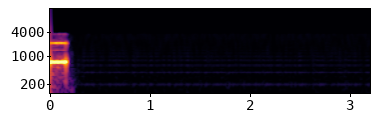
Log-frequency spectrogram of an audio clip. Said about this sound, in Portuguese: Sua chamada está sendo encaminhada para a caixa postal e estará sujeita à cobrança após o sinal. Deixe seu recado.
